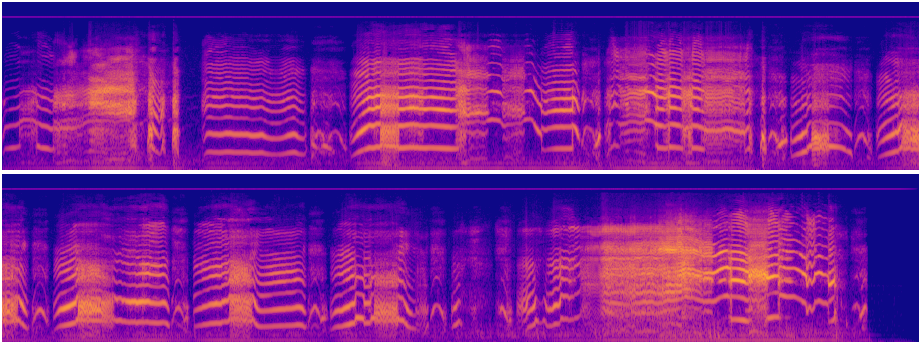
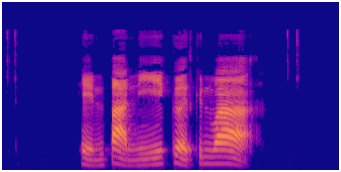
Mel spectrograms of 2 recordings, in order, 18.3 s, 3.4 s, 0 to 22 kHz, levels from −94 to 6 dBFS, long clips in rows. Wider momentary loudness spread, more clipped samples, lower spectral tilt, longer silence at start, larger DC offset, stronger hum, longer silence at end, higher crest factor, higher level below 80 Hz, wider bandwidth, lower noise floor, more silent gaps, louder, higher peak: first, 20 LU vs 11 LU; neither; second, 1 dB/octave vs -2 dB/octave; second, 0.05 s vs 0.8 s; neither; neither; second, 0.55 s vs 0.9 s; about the same, 20 dB vs 22 dB; first, -58 dBFS vs -86 dBFS; first, 15.5 kHz vs 11.5 kHz; second, -66 dBFS vs under -90 dBFS; neither; first, -20 LUFS vs -25 LUFS; first, -2 dBFS vs -6 dBFS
